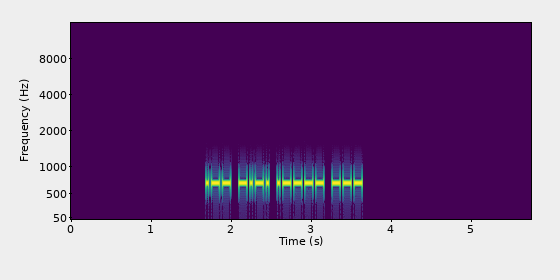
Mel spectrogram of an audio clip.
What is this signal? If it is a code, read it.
Morse code, heard as a keyed tone, about 36 wpm, 700 Hz. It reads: WC1O
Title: USA Call Signs - 4 Characters - Repeated 2x - 35wpm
